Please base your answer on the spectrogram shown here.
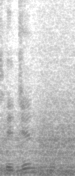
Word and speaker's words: Hagen: The language some of them speak here is Hagen, and it literally is how you say it is how it's spelt.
